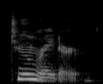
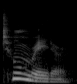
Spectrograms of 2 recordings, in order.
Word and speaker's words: Tomb Raider: Don't pronounce a hard D because it's between two vowels. So it's not 'reiDer', but 'reider'. And then you pull it in for the /r/ sound reid-r reid-r. tuwm reid-r tuwm reid-r Oh and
